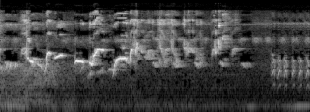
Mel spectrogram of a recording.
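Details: Contest-ready oriental magpie-robin, called Poci or Kacer, delivering varied borrowed material in ngobra style. Quick swooping whistles rise and fall, then a busy jumble of high notes ends in a rapid rhythmic ticking series.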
